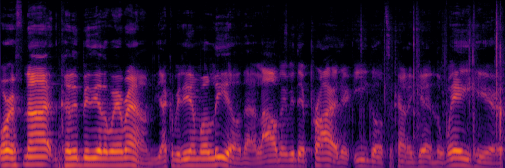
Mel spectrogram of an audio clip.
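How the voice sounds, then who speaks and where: A man's pitch varies in an ordinary way while noticeable background noise carries on. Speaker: tarot reader. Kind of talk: live stream tarot reading. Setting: live stream on social media. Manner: animated; loud.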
